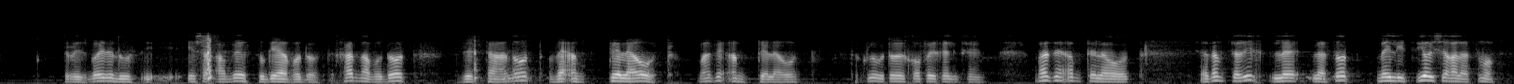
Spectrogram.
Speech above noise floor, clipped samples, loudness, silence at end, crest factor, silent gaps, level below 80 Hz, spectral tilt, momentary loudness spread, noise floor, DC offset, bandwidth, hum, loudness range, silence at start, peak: 33 dB; under 0.1%; -22 LUFS; 0.2 s; 22 dB; none; -56 dBFS; -5.5 dB/octave; 14 LU; -54 dBFS; under 0.1%; 4.5 kHz; none; 4 LU; 0.65 s; -2 dBFS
